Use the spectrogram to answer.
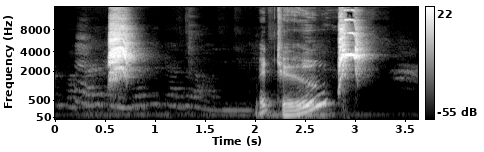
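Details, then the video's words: Pet Indian ringneck parrot indoors: a harsh, broad squawk, a stretch of voice-like warbling with layered tones, then a second loud squawk, with quiet room sound between. "Parrot sound complation"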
